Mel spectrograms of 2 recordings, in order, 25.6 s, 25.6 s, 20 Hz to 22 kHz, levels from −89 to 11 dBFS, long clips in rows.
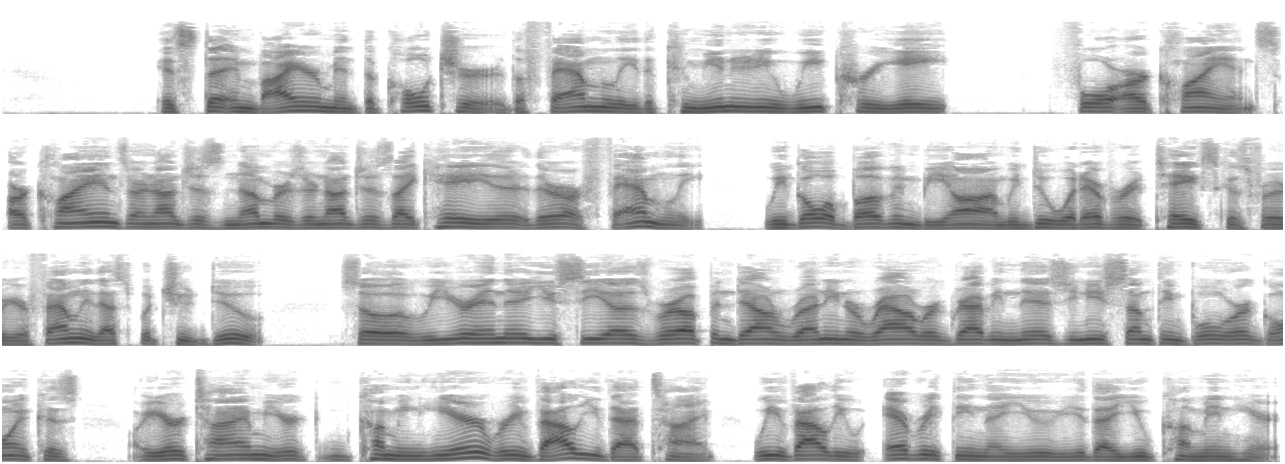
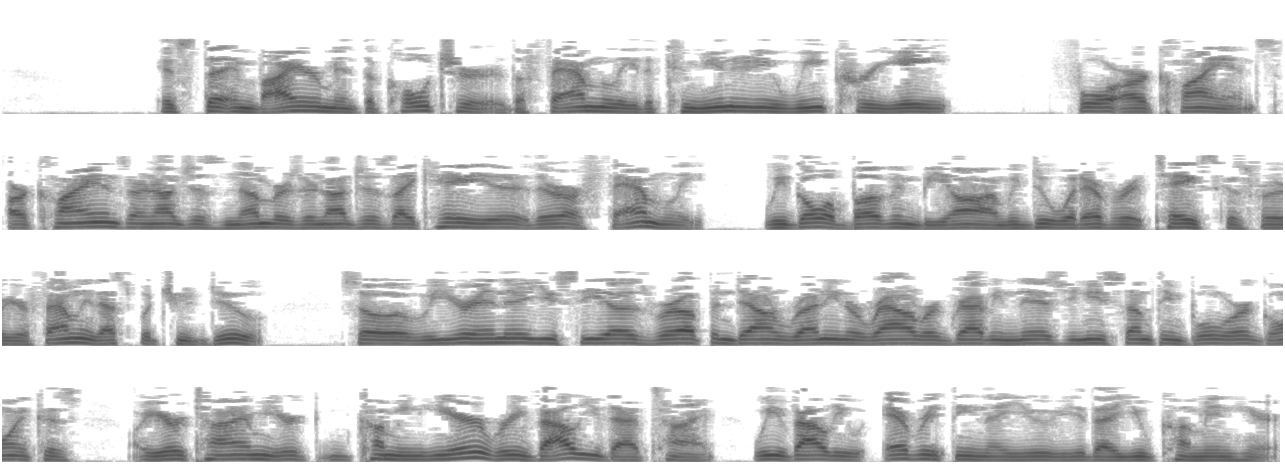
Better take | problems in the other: first | garbled, watery; badly; nothing above 5.5 kHz; slightly in the first

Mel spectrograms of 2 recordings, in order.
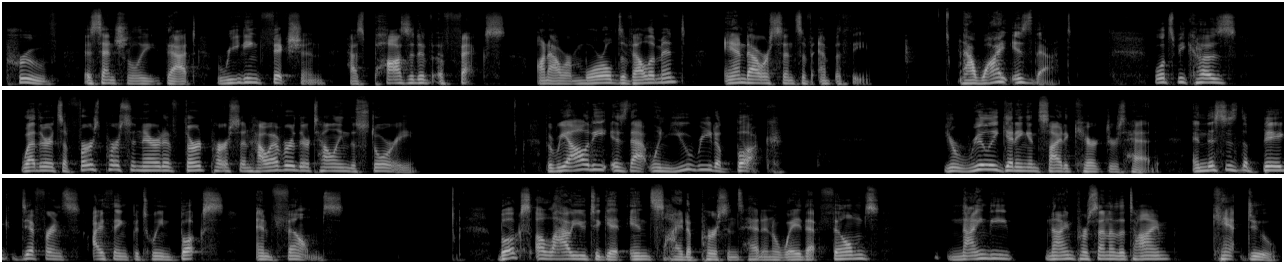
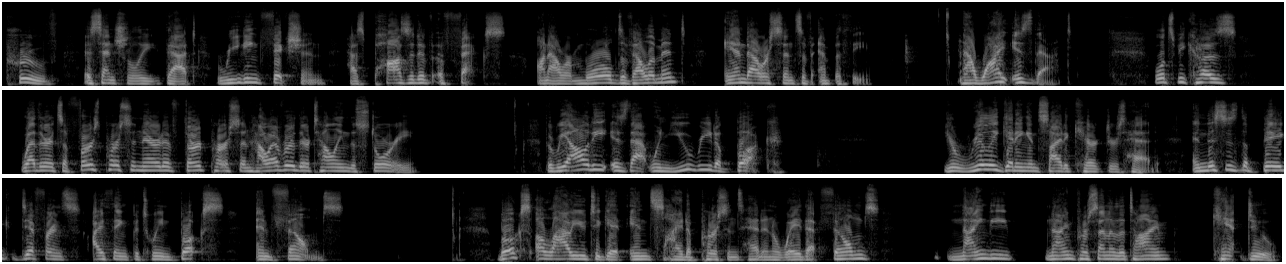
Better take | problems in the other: first | distortion; slight; 10 dB below the speech

